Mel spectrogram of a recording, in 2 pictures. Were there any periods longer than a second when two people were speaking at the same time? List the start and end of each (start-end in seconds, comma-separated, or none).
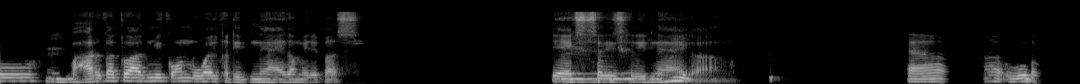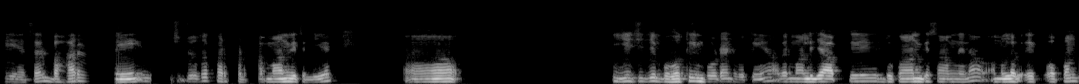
5.6-6.9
